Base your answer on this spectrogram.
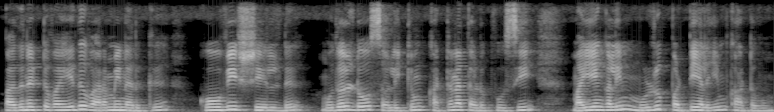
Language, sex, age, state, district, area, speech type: Tamil, female, 30-45, Tamil Nadu, Ariyalur, rural, read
